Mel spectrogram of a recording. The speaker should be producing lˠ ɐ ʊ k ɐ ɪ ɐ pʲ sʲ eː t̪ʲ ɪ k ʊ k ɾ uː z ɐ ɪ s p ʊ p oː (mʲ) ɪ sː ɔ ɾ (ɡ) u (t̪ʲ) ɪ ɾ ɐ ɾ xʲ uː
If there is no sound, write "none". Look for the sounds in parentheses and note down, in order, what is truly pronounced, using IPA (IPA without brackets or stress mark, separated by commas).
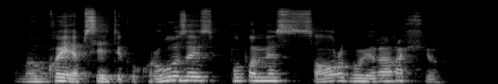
mʲ, ɡ, none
